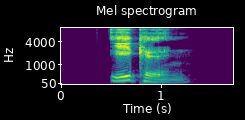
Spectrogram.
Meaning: 1. to be disgusted 2. to disgust
- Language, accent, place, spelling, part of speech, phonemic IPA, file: German, Germany, Berlin, ekeln, verb, /ˈeːkəln/, De-ekeln.ogg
